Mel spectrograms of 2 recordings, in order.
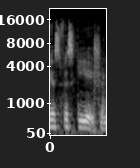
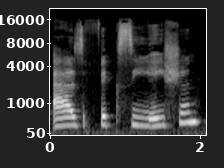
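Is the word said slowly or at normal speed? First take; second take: normal speed; slowly. First: The word is said at normal speed. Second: The word is said slowly and carefully. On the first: The speaker calls it wrong. "just trying to say the word, I say asphyxiation, and I can't" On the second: The speaker calls it right. "slow it down and go asphyxiation, I can pronounce it"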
